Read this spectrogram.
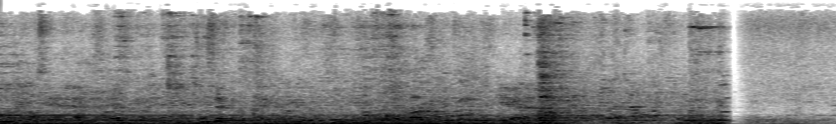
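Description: A crowd of diners chatters in the background of a busy room.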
